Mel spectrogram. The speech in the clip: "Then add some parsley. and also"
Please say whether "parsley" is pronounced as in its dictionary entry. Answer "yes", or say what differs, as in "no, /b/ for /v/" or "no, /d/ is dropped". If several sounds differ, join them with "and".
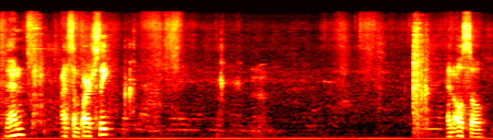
no, /ʃ/ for /s/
